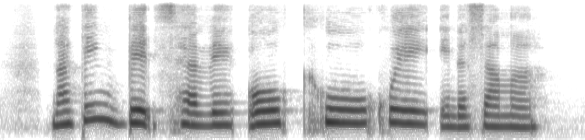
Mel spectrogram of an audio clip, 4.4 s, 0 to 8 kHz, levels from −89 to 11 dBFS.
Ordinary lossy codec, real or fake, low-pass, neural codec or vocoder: none; fake; 7.2 kHz; codec, 44.1 kHz, 2.6 kbps, SNAC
